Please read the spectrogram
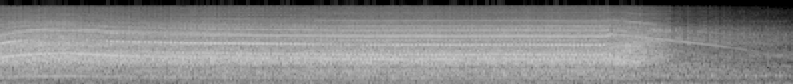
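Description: A woodturning lathe motor starts and quickly spins up to speed, then runs with a steady whine while a cotton buffing wheel charged with White Diamond compound polishes the spinning wooden blank. About six seconds in the motor is switched off and winds down, its pitch falling as it fades.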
